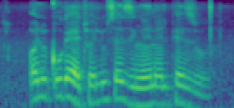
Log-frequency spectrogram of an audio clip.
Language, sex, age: Zulu, male, 20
